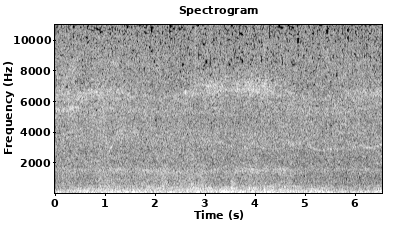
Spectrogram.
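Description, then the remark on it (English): A steady, loud roar of storm noise fills the whole stretch, heavy low rumbling like thunder blended with rushing wind, continuous with no clear breaks and no voices. “Do you think it's safe to go in the forest to get out of this storm?”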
